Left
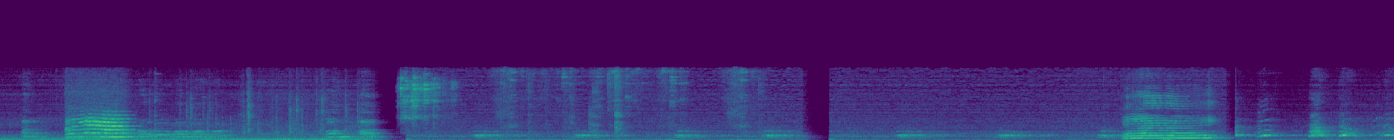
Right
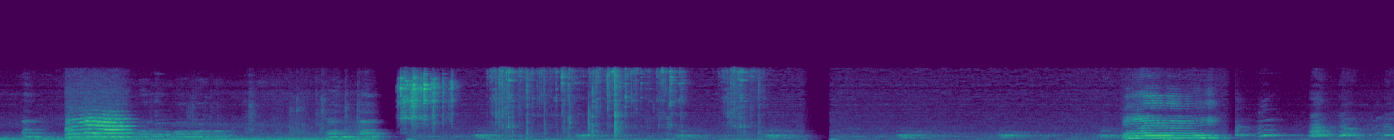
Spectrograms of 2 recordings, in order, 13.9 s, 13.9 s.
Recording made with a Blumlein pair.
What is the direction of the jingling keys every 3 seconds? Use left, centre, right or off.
left, right, right, off, off.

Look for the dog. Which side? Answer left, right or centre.
left.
